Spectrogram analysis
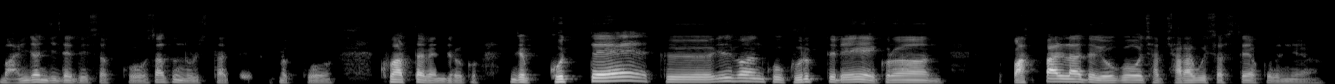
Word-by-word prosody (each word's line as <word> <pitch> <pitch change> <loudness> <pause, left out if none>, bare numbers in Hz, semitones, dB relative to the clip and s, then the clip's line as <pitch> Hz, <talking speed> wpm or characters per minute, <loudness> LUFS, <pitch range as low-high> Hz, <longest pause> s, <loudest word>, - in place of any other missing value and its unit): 뭐 - - -7
안전지대도 95 -2 -4
있었고 85 0 -12
Southern 105 0 -5
All 85 -1 -10
Stars도 - - -13 0.3
있었고 80 -1 -12 0.4
KUWATA 110 -2 +2
BAND도 85 -1 -4
그렇고 85 -2 -11 0.3
이제 110 -1 +1 0.2
고때에 155 +7 +5
그 115 -1 -1
일본 145 -3 0
고 115 -5 -5 0.2
룹들이 120 -2 -1
그런 100 -5 -1 0.7
락 100 0 +2
발라드 130 -5 +5
요거 100 +2 0
참 95 -2 -10
잘하고 95 +2 -2
있었을 95 - -10
때였거든요. 80 -5 -9
105 Hz, 335 characters per minute, -22 LUFS, 90-120 Hz, 0.7 s, 고때에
